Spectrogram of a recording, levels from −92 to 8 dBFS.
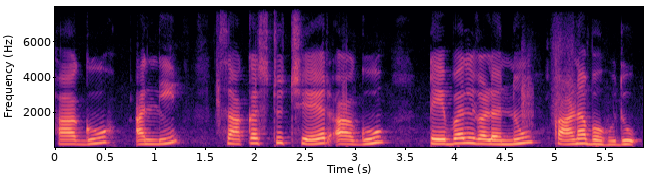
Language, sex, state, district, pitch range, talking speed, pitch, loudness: Kannada, female, Karnataka, Bangalore, 215-260 Hz, 80 wpm, 235 Hz, -15 LUFS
